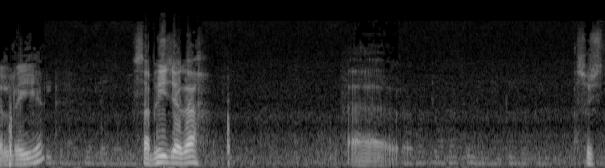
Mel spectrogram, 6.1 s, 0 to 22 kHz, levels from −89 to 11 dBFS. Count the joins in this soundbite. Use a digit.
0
